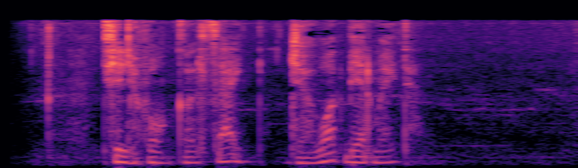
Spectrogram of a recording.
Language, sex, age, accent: Uzbek, male, 18-24, Toshkent shahri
